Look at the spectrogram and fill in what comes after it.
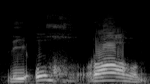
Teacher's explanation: Tebal dan berangin ketika sebut huruf kha.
